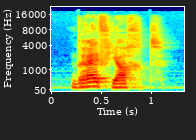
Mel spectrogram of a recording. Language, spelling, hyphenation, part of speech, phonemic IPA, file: Dutch, drijfjacht, drijf‧jacht, noun, /ˈdrɛi̯f.jɑxt/, Nl-drijfjacht.ogg
- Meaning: hunt that involves driving game onward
